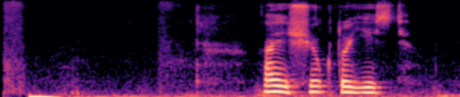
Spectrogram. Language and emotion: Russian, neutral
